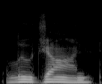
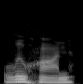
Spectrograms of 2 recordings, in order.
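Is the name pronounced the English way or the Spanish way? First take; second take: English; Spanish. First: The name is said with English pronunciation. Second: The name is said with Spanish pronunciation. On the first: The speaker calls it wrong. "it's not Lujan" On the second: The speaker calls it right. "it's Lujan"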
